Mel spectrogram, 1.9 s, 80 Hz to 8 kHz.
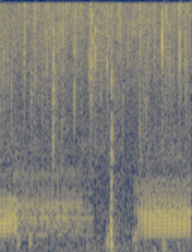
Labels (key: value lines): label: biophony, croak
recorder: SoundTrap 500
